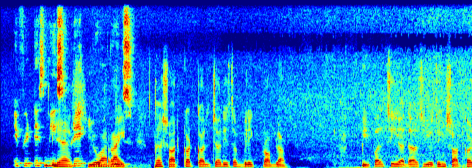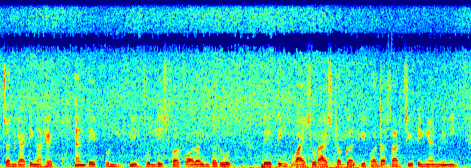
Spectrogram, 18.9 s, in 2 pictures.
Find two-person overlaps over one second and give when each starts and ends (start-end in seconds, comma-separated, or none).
1.0-2.5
